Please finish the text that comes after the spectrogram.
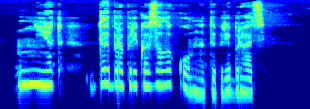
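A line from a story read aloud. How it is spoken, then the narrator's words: Rasped. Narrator (Russian): просипела я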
